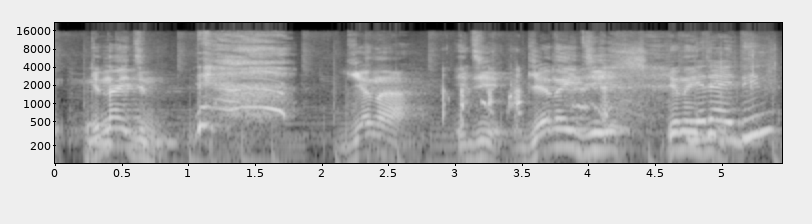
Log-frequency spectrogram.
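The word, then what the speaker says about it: günaydın: Геннадин. Гена. Иди. Геннадин. Это звук очень между У и Ю. Геннадин. Почти good night.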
